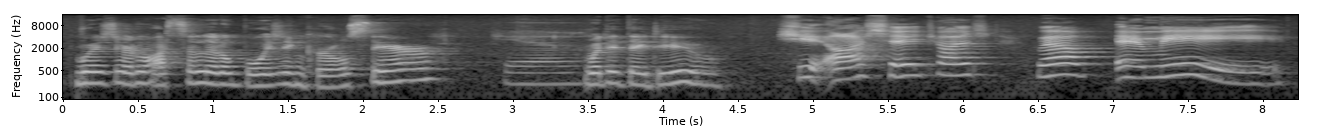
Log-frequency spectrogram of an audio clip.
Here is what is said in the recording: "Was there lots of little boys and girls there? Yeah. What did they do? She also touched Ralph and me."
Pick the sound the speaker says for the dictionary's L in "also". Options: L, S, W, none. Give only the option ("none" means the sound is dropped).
none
